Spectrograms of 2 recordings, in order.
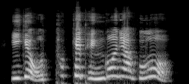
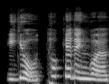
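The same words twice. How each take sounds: First: Raised, louder demand with 거냐고 hit hard; shouting demand. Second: Said in the usual way. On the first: Acted. Wife shouting at husband and friend, furious yell. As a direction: yell the question at them. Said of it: "제가 소리를 지르니까".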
